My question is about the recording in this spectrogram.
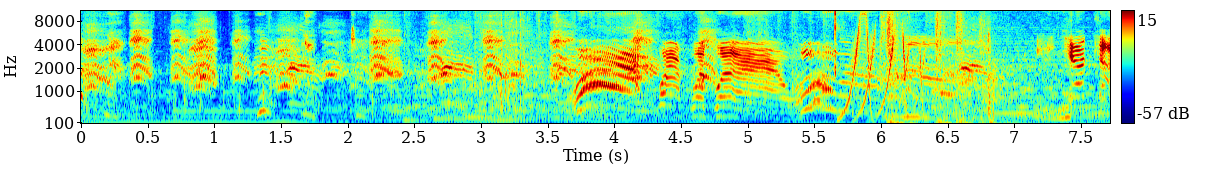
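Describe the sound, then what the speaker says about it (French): A crow caws in a series of loud, harsh calls mixed with scratching and other cartoon sounds, a voice chattering briefly between the caws. "Il n'y a qu'un seul corbeau ici, et c'est moi."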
